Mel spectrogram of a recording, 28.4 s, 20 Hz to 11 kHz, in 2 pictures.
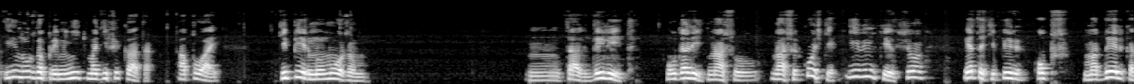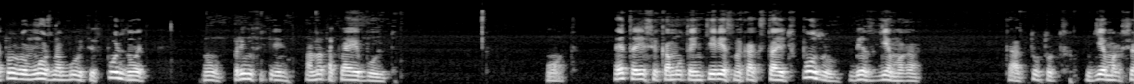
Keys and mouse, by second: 0.2 click, 1.3 click, 3.0-3.3 middle drag, 7.6 Delete, 8.6 middle click, 10.1 middle click, 11.1 middle click, 11.8-12.7 middle drag, 13.2-16.3 middle drag, 16.7 middle click, 17.8 middle drag, 19.1-22.0 middle drag, 23.5-26.8 middle drag, 27.6 middle click.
